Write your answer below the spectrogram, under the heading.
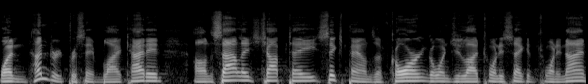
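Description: A man with a normal speaking voice talks at a fairly high pitch and a fairly slow pace. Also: ordinary pitch variation. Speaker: livestock auction announcer. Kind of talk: reading out lot descriptions for a cattle auction. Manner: brisk, matter-of-fact listing of lot details.

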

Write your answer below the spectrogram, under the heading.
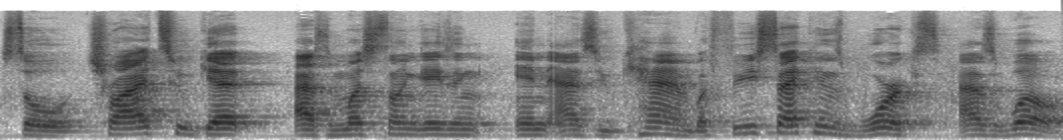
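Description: A man speaks with ordinary variation in his pitch. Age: 20s. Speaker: wellness video creator. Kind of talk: casual monologue. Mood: relaxed, friendly. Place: home room. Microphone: phone near.

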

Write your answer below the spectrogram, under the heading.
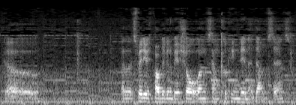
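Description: Clear music plays in the background. The speech has long, frequent pauses. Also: fairly quick pace. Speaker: let's play gamer. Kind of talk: casual gameplay commentary.

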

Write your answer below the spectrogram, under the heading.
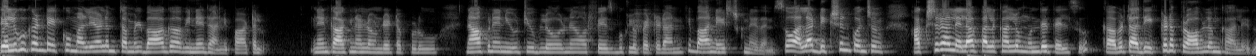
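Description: A high-pitched woman's voice on a very clean recording with a silent background. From Andhra Pradesh, Kakinada (East Godavari). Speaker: playback singer. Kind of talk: interview.

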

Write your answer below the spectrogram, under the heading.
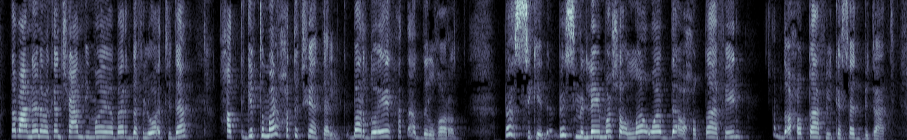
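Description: Lively intonation and a dark, mellow tone come through at a fairly quick pace on a very clean recording with a silent background. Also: woman, high pitch for a woman. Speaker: cooking vlogger. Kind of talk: cooking tutorial.

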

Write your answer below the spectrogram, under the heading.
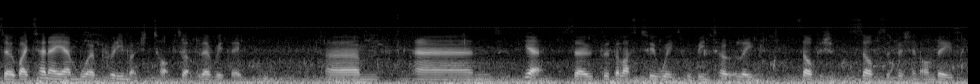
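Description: Long, frequent pauses break up the speech amid loud background noise. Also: man, moderate pace. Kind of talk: casual vlog tutorial. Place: boat.

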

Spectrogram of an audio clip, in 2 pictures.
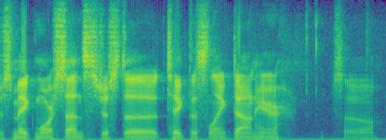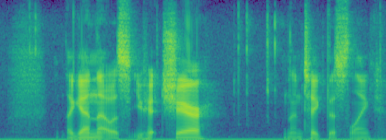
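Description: Against a quiet background, a man with an American accent speaks fairly slowly in a very deep, low pitch, his bright, sharp tone edged with vocal fry. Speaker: WordPress tutorial host. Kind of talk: screen-recording software tutorial. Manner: casual, conversational.

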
